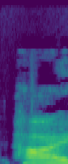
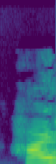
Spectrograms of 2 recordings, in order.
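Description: First: The greeting sounds low and bored. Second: The greeting sounds bright and cheerful.

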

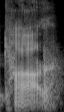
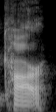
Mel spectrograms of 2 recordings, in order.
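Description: First: It is said with a Massachusetts accent. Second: It is said without a Massachusetts accent. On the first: This is how the speaker does not say it. The speaker calls it wrong. "I don't say car" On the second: This is how the speaker really says it. The speaker calls it right. "when I say car, I say car"

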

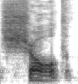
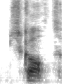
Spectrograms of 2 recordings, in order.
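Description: First: The name begins with a 'sh' sound. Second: The name begins with an 'sk' sound. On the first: The speaker calls it wrong. "Everyone pronounces it Schult" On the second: The speaker calls it right. "but it's really Skolt"

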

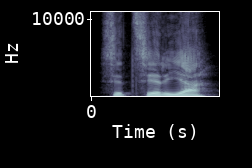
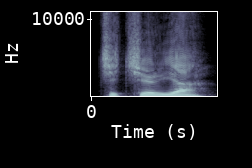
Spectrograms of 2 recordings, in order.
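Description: First: The word begins with an s sound. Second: The word begins with a ch sound.

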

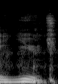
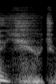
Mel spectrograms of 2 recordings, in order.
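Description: First: The word starts with a Y sound, no H. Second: The word is whispered with an H at the start. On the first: The speaker calls it wrong. "I can't pronounce the H. I just say huge" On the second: The speaker calls it right. "I'm whispering because that's the only way I can pronounce the H"

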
